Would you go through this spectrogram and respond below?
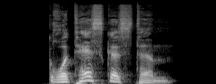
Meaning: strong dative masculine/neuter singular superlative degree of grotesk
- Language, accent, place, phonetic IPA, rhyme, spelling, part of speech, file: German, Germany, Berlin, [ɡʁoˈtɛskəstəm], -ɛskəstəm, groteskestem, adjective, De-groteskestem.ogg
